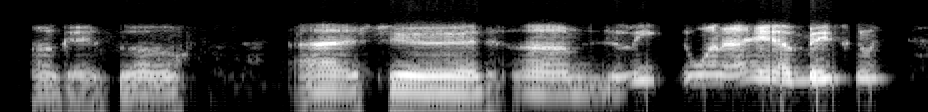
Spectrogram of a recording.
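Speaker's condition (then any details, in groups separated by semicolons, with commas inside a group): Cerebral palsy; wheelchair user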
